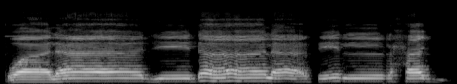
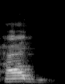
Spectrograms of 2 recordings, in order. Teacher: Jadi ditasydidkan dulu, ditasydidkan syiddah, tasydid, baru kemudian yuqalqil, diqalqalahkan. Enggak boleh haja terdengar qalqalahnya tapi hilang tasydidnya, enggak boleh. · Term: qalqalah kubra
